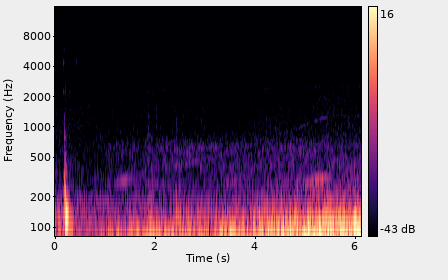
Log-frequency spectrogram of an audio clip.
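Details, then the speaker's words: 2015 Nissan Leaf 684 miles after fixing a front-axle click by lubricating the stub axle and securing the hub nut; in regen mode on a wet, muddy road, only smooth road rumble under acceleration and deceleration: normal front driveshaft, no click. "now this is a hideously muddy road so and it's also wet so you can't get complete silence on the road surface but i hope you can tell that it's not doing what it was doing before in terms of that click as we were accelerating and decelerating"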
